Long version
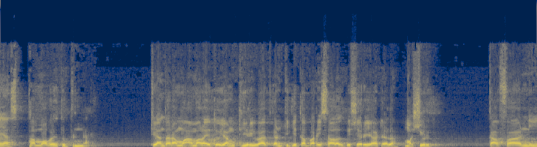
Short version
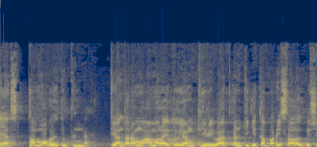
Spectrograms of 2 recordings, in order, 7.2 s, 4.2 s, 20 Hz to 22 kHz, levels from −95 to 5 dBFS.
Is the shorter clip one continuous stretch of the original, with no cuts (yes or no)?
no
